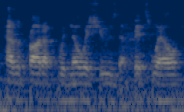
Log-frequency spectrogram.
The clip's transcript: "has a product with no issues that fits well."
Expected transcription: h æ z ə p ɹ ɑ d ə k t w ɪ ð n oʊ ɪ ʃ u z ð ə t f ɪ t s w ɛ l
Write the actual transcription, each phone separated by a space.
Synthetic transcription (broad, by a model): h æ z ə p ɹ ɑ d ə k t w ɪ ð n oʊ ɪ ʃ u z ð ə t f ɪ t s w ɛ l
